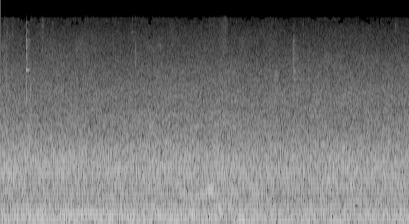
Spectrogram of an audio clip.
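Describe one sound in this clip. Horse-drawn carriages rumble past along a busy street.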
